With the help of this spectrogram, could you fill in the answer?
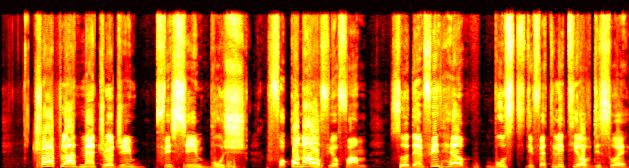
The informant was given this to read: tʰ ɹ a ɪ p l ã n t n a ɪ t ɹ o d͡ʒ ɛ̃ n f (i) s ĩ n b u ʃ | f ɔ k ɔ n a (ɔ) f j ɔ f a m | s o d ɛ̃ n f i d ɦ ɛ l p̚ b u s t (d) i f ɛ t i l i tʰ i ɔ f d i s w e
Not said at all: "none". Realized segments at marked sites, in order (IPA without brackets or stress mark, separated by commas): i, ɔ, d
